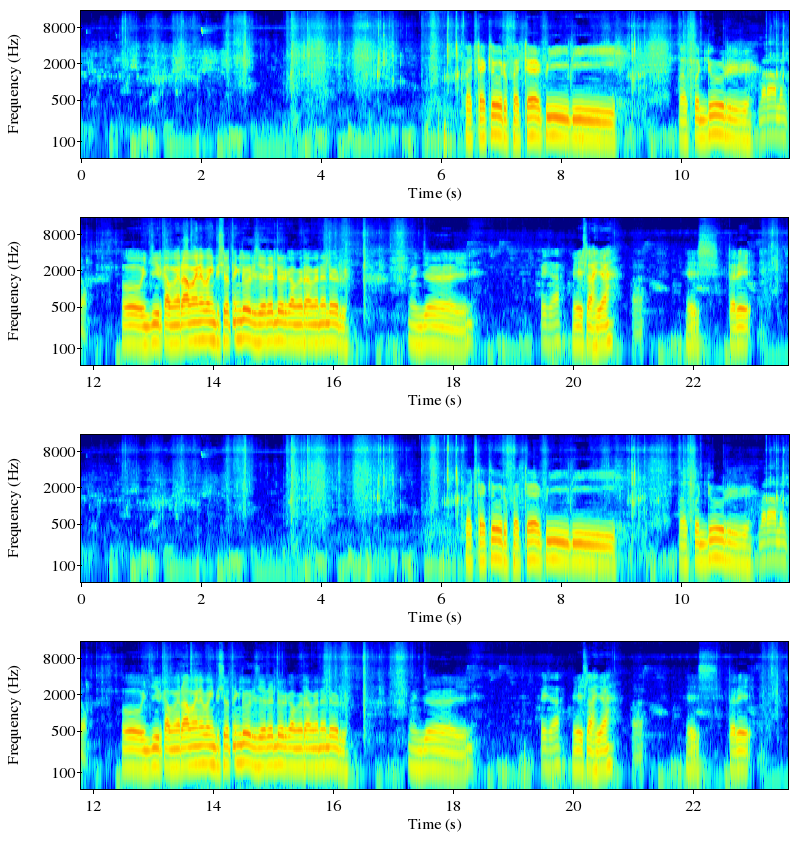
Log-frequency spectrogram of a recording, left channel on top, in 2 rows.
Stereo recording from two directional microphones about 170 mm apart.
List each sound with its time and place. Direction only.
3.3 s a sound: 20° right (ahead or behind)
6.6 s speech: 5° right (ahead or behind)
11.5 s speech: 40° right (ahead or behind)
12.4 s speech: centre (ahead or behind)
17.3 s speech: centre (ahead or behind)
20.0 s speech: 5° right (ahead or behind)
21.8 s speech: 5° right (ahead or behind)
